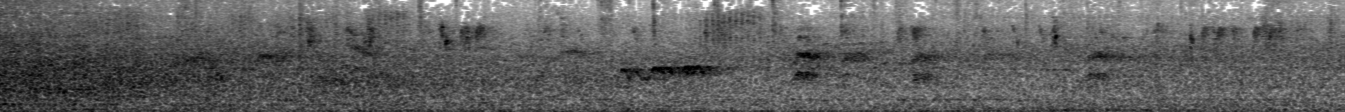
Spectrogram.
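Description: Outdoor ambience: a steady low rumble with a few short bird calls, the longest about six seconds in and a few more over the next five seconds.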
